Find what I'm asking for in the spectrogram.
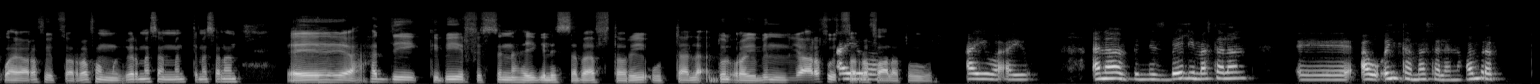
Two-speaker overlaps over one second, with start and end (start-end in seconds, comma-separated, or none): none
